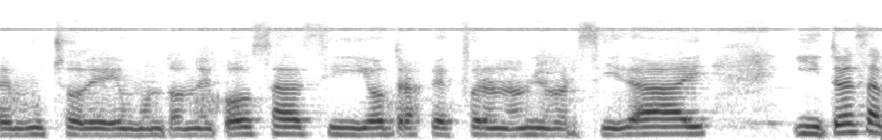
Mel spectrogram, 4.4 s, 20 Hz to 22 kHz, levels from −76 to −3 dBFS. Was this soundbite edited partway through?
no; 0 cuts

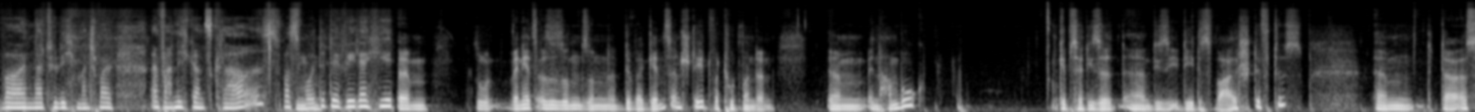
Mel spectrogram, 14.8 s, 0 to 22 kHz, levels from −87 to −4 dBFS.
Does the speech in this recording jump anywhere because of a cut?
yes; 1 cut; at 3.9 s

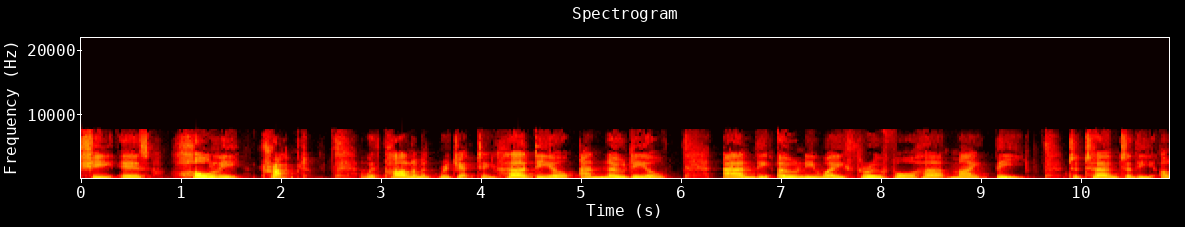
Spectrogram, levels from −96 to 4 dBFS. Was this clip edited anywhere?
no; 0 cuts

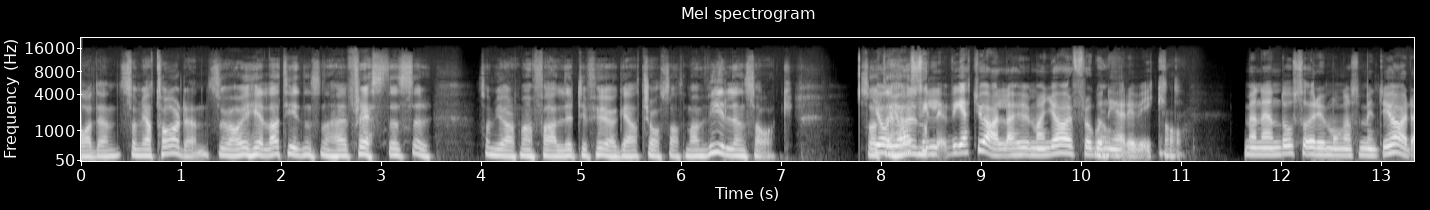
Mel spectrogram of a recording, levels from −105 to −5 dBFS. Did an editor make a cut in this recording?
yes; 1 cut; at 8.4 s

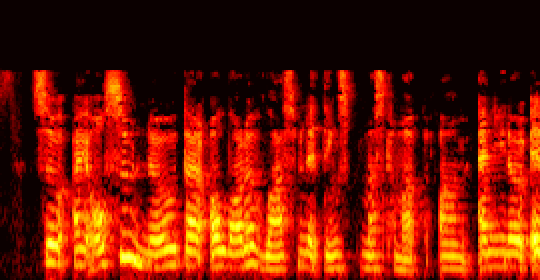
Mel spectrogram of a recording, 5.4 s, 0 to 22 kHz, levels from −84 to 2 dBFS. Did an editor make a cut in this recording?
yes; 1 cut; at 4.3 s

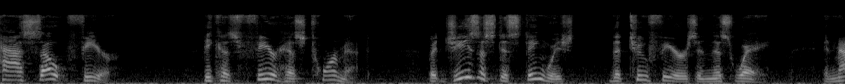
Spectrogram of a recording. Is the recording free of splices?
no; 1 cut; at 4.3 s

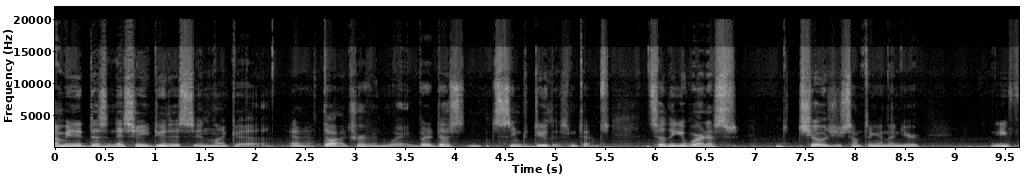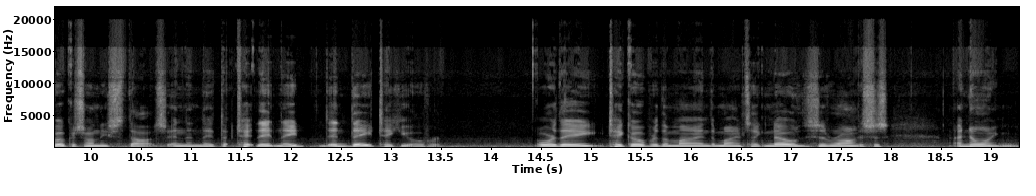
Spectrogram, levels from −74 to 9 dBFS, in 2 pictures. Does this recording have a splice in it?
yes; 2 cuts; at 15.2 s, 17.6 s

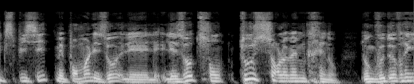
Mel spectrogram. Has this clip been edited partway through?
no; 0 cuts

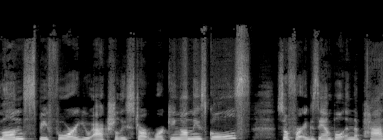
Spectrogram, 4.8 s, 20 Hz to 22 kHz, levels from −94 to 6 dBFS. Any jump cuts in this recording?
no; 0 cuts

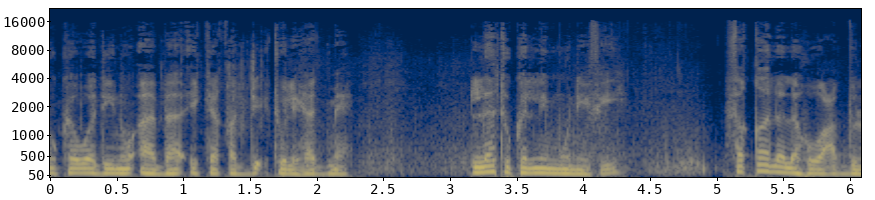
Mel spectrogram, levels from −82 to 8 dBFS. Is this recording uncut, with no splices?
no; 1 cut; at 5.0 s

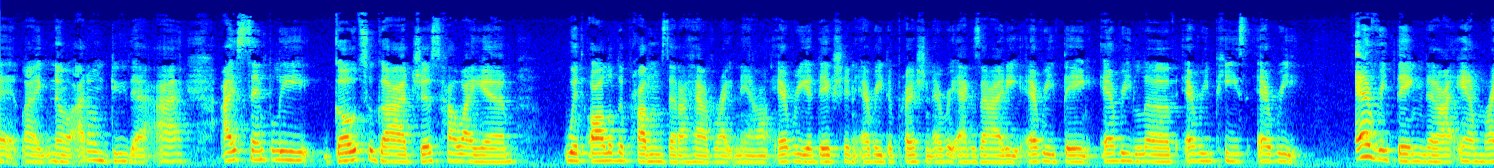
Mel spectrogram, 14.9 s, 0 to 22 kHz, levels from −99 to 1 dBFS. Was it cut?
no; 0 cuts

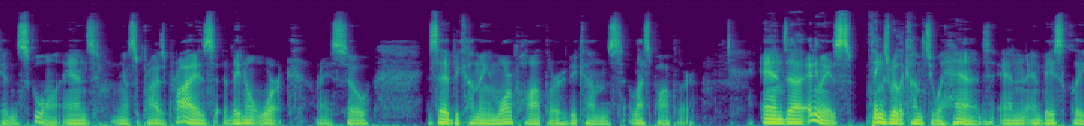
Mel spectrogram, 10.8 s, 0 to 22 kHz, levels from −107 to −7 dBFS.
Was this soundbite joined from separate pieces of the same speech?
no; 0 cuts

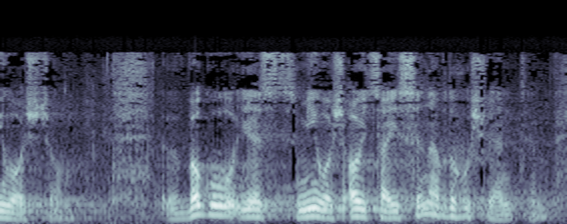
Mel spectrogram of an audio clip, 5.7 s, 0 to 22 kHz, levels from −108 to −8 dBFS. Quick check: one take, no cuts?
no; 1 cut; at 1.5 s

